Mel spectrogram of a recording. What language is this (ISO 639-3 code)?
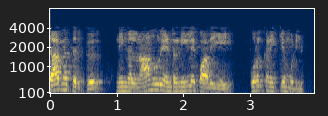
tam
